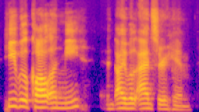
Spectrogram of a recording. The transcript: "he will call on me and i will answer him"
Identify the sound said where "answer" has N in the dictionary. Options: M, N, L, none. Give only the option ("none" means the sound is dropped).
N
